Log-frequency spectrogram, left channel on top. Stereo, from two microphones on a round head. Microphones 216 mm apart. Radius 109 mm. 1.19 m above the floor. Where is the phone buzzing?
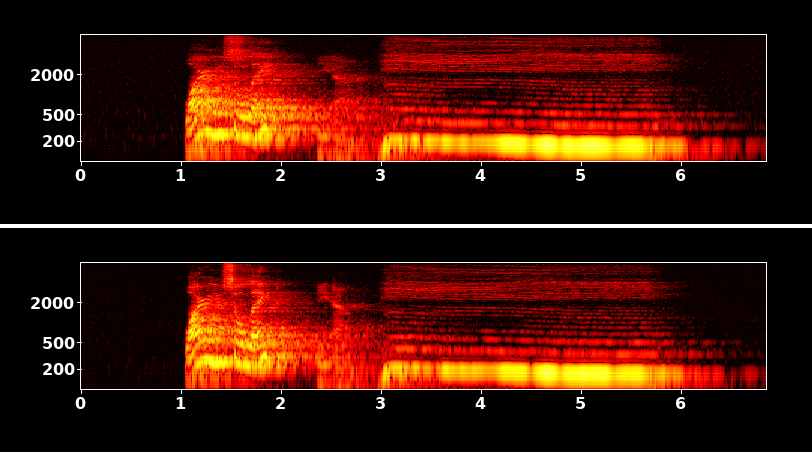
Centre (ahead or behind), 5 m.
